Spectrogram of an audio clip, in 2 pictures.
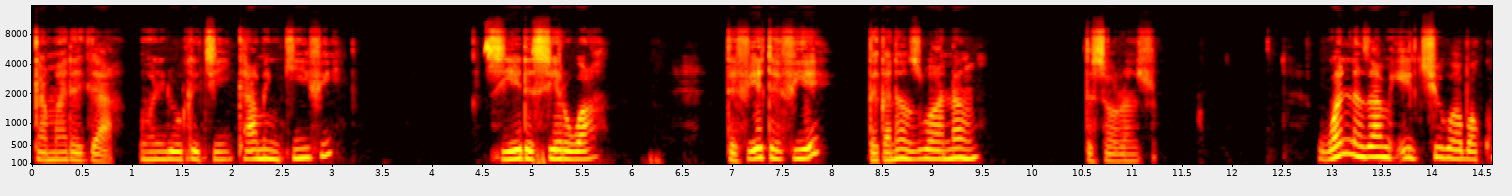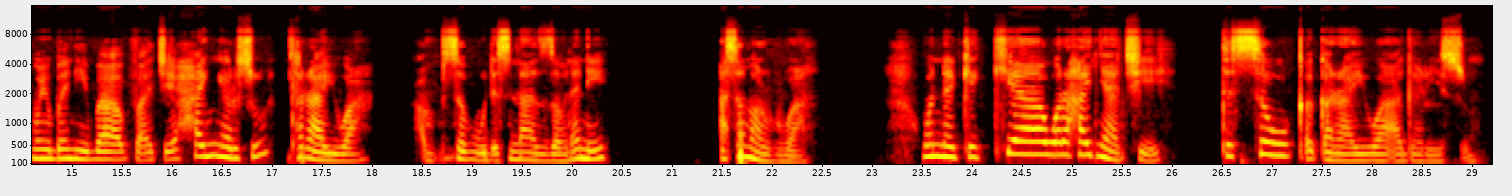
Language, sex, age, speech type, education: Hausa, female, 15-29, spontaneous, primary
